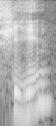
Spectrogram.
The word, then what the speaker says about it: Shein: Je ne sais pas comment on prononce, Shein, exactement.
